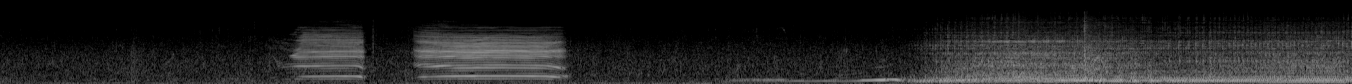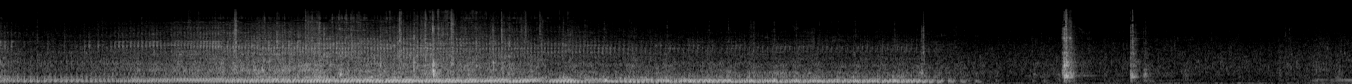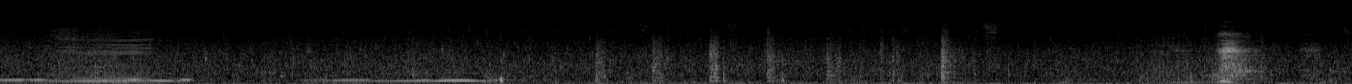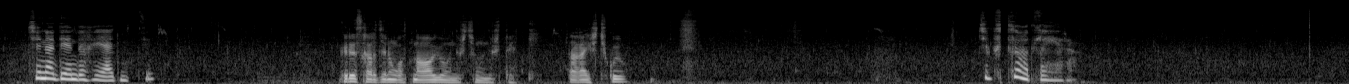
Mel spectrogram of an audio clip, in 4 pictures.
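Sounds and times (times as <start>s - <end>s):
motorcycle engine running: 9.1s - 23.2s
livestock lowing: 30.0s - 32.2s.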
